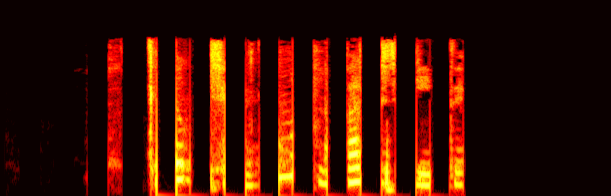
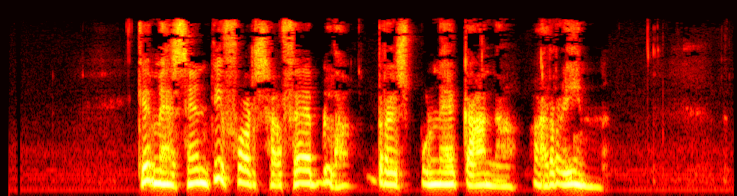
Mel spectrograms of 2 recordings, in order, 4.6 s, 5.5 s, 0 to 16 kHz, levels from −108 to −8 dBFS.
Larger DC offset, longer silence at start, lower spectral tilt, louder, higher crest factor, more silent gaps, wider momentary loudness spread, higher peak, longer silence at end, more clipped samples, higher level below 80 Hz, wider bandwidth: neither; about the same, 1.1 s vs 1.05 s; second, -2.5 dB/octave vs -5 dB/octave; second, -27 LUFS vs -21 LUFS; first, 30 dB vs 16 dB; first, 2.05-2.10 s, 3.08-3.13 s vs none; first, 13 LU vs 10 LU; first, 0 dBFS vs -6 dBFS; about the same, 1.1 s vs 1 s; neither; first, -60 dBFS vs -74 dBFS; second, 8 kHz vs 11.5 kHz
